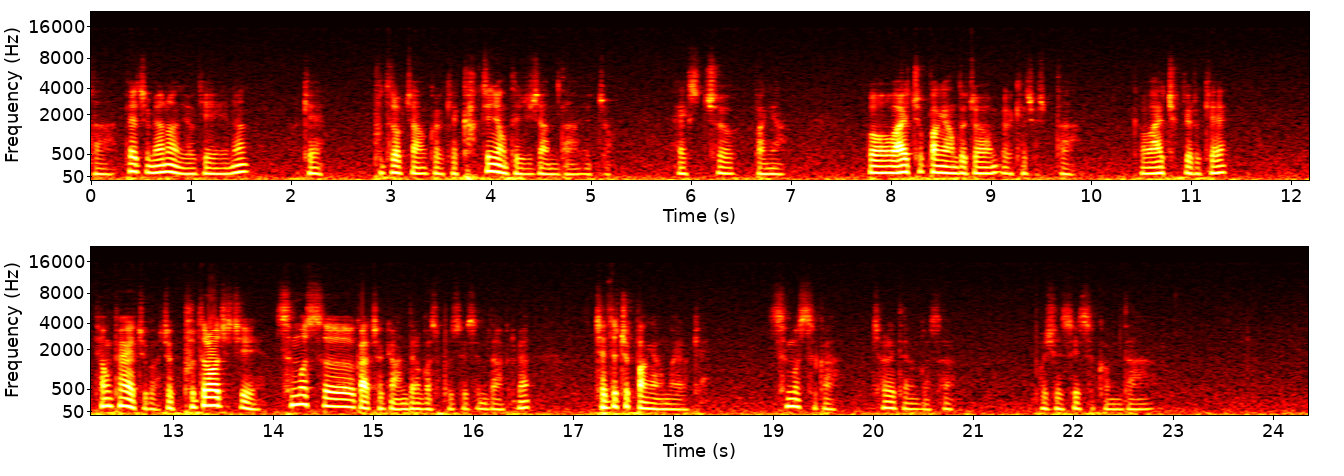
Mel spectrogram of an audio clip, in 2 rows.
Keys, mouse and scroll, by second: 3.8-8.6 middle drag, 8.6 click, 18.2-21.3 middle drag.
